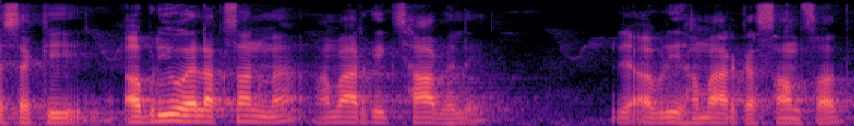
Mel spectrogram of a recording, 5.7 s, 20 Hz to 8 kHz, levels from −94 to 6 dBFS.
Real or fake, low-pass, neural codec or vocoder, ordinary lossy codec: real; 7.2 kHz; none; Opus, 64 kbps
